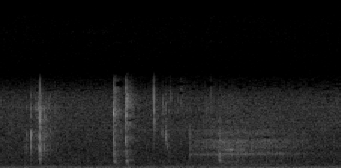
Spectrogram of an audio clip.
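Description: Sharp mouse clicks and light key taps at a computer while working in CAD drafting software, a few quick irregular clicks close up over a steady low electrical hum, with no talking.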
